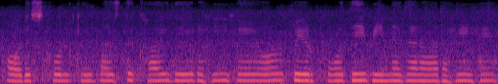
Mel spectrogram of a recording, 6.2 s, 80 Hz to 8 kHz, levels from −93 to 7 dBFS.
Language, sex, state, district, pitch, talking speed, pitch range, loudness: Hindi, female, Chhattisgarh, Balrampur, 215 Hz, 155 wpm, 210-220 Hz, -33 LUFS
